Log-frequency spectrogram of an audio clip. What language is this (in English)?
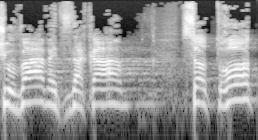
Hebrew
